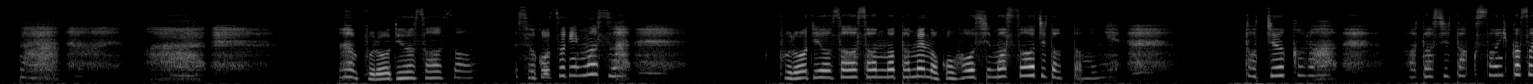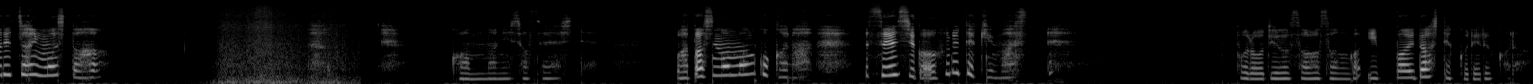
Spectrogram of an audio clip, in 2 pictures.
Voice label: 添い寝＆受精確実あまあまピロートーク, ASMR; ドスケベアイドル; SEあり

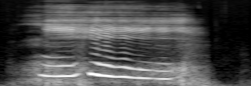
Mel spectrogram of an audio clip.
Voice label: "にひー", kawaii voice; ASMR; 色々なワンショット; 1200 kawaii voice!!

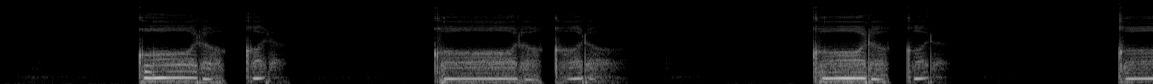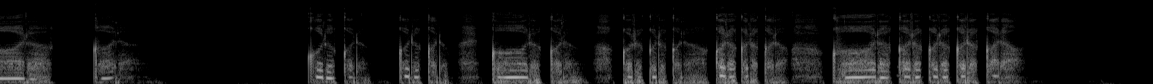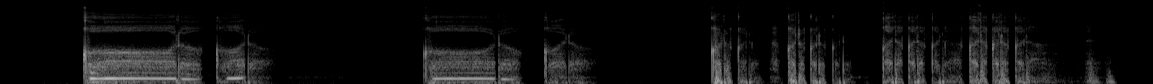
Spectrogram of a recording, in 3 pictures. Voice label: ロリクルクルランダム, 右耳; オノマトペ

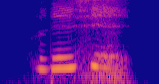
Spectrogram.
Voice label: "うれしいー", kawaii voice; ASMR; 色々なワンショット

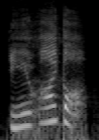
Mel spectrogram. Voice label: "インファイト", kawaii voice; ASMR; 1200 kawaii voice!!; 音ゲー

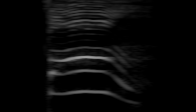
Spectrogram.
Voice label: "ぽーん", kawaii voice; 1200 kawaii voice!!; 色々なワンショット

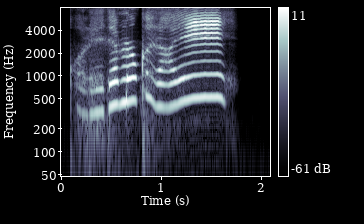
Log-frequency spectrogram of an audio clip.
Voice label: "これでもくらえー", kawaii voice; ASMR; 色々なワンショット

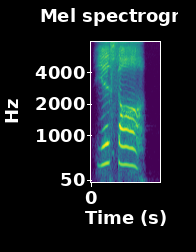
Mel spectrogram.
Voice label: "イェッサー", kawaii voice; ASMR; 色々なワンショット

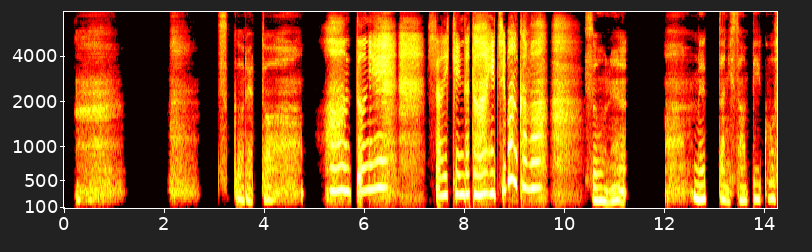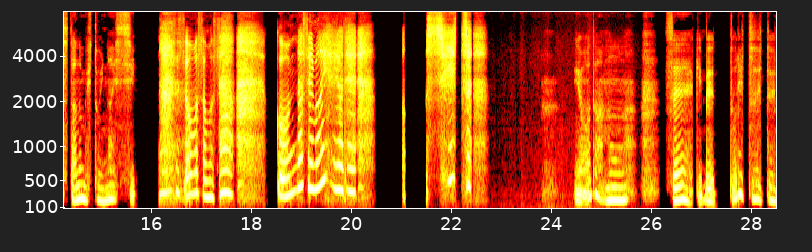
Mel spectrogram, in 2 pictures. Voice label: 添い寝♪, 環境ノイズ無し; ASMR

